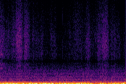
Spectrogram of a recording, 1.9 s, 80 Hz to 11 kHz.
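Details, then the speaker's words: Cheap Ford Focus at about 30 mph with gearbox in neutral: steady low rumbling whir under road noise; suspected worn wheel bearing, possibly gearbox, not confirmed. "It's either a wheel bearing or it could be the gearbox. Yes, I put the gearbox into neutral, so it's not really engaged, but yeah, it's got quite a strong wheel bearing noise."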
